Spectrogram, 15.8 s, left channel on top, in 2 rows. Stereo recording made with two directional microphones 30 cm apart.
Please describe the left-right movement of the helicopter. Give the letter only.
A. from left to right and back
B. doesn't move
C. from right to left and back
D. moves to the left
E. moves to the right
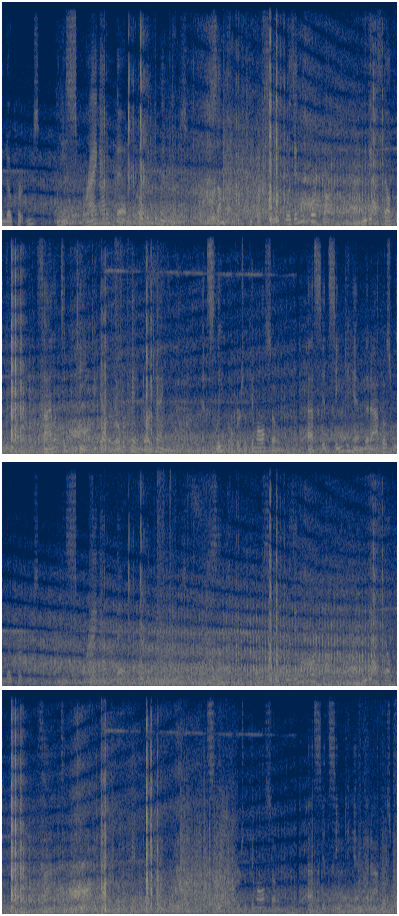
D.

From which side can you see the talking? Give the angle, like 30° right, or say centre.
40° left.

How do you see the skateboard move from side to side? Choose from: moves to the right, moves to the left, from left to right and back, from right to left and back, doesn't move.
moves to the right.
